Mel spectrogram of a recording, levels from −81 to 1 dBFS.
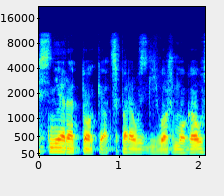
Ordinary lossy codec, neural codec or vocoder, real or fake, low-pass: AAC, 48 kbps; codec, 44.1 kHz, 7.8 kbps, DAC; fake; 10.8 kHz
